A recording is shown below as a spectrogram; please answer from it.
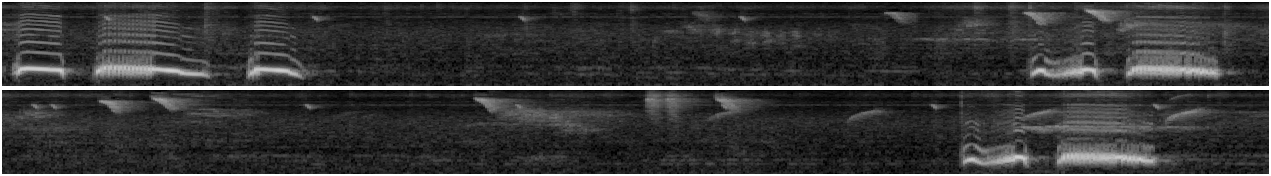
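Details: Spotted dove in lively song, played as a lure to get silent doves to sing back: three bursts of low, mellow cooing, each a quick run of rounded coo notes with a longer drawn final coo, spaced about five seconds apart over quiet background.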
